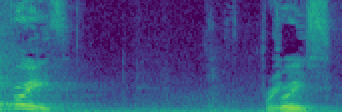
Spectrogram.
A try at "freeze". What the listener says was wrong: You don't move your top lip that much. I move my top lip so it doesn't come out stern.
